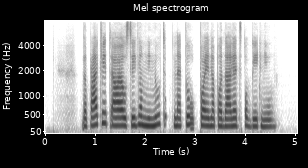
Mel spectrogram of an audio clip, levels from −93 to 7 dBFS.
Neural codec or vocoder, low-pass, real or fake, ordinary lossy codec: codec, 16 kHz, 0.5 kbps, FreqCodec, larger model; none; fake; none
